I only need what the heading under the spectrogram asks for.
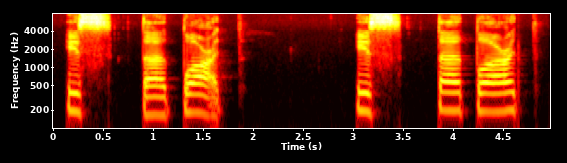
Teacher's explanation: اس تا کی آخر میں صرف آواز نکالنی ہے اپنے منہ سے، لیکن اس کو مکمل پیش کے ساتھ ریڈ نہیں کرنا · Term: وقف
